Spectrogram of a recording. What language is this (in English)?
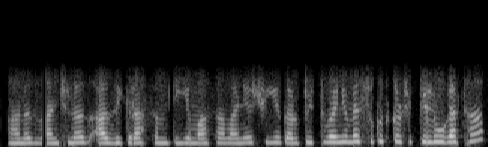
Kashmiri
